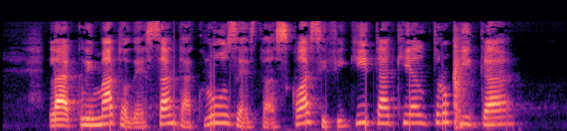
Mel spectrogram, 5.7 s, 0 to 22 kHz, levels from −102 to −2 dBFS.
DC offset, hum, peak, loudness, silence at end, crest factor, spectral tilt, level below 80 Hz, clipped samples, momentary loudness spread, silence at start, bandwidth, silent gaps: under 0.1%; none; -2 dBFS; -23 LUFS; 0.55 s; 20 dB; -3 dB/octave; -58 dBFS; under 0.1%; 10 LU; 0.5 s; 11.5 kHz; none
